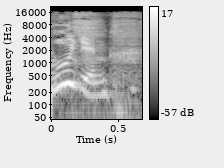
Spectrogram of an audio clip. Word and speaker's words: Nguyen: de Jeff Lemire y Dustin Nguyen, o algo así se pronuncia. – Nguyen.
